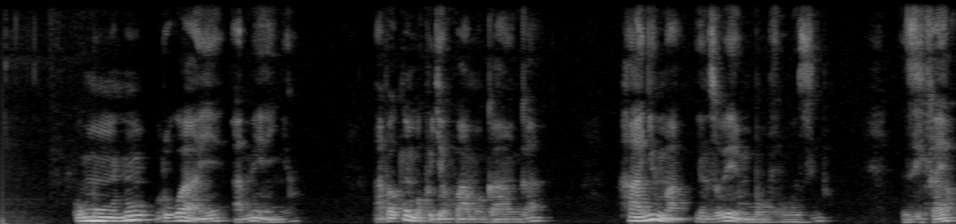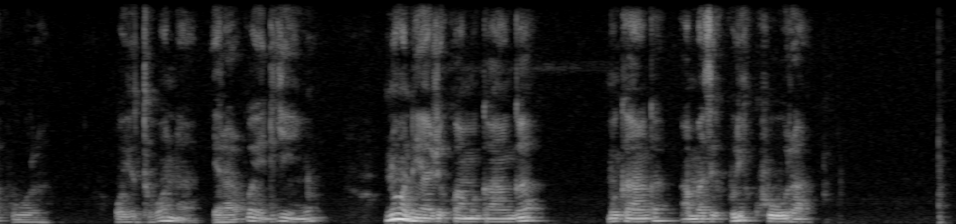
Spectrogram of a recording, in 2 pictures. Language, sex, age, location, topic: Kinyarwanda, male, 18-24, Huye, health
